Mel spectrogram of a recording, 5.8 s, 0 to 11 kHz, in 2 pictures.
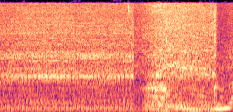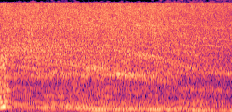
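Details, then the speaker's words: Subaru Forester with codes P0032/P0037: the idle hunts, surging up and down unevenly, with fuel trims swinging from 35 to -17 percent. Front oxygen sensor heater draws zero current; the front O2 sensor is suspected faulty, rear sensor fine. "I still believe that front oxygen since it needs to be gotten rid of I don't like it you can hear it hunting up and down too"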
